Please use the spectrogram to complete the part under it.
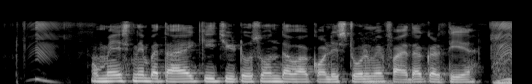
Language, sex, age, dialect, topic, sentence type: Hindi, male, 18-24, Garhwali, agriculture, statement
